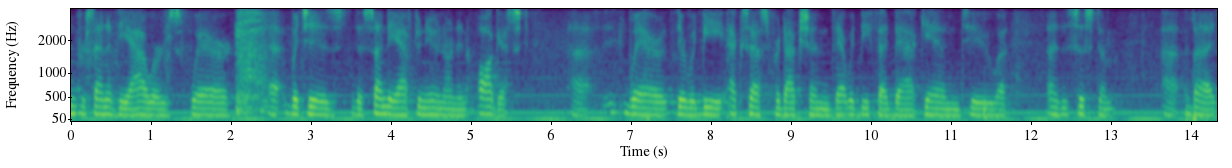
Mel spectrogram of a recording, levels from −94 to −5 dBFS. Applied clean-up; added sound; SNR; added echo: none; none; none; none.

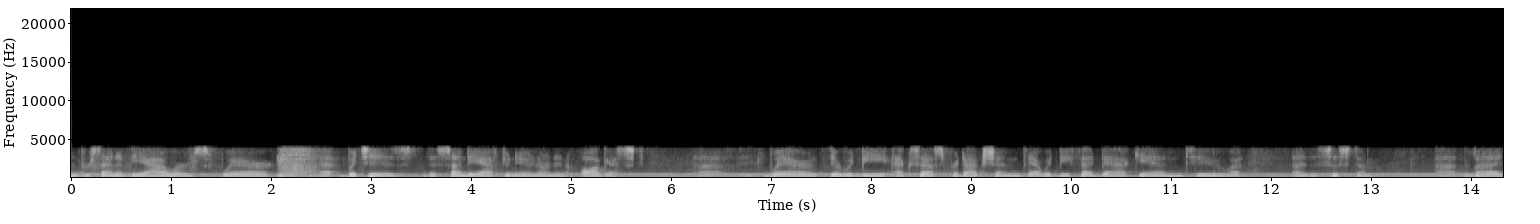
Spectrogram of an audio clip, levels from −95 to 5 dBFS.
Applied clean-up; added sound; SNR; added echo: none; Wind instrument, woodwind instrument; 14 dB; none.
